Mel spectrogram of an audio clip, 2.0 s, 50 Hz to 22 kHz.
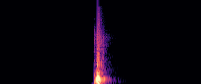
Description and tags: High Whoosh 06
woosh, whip, whoosh, swoosh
